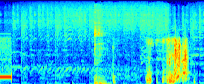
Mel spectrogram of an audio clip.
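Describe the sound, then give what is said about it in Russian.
A short, loud telephone line tone on a phone call sounds at the very start and then cuts off, leaving a faint hum, before a dog barks and yelps in bursts near the end. “А, вот телефон. Алло.”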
